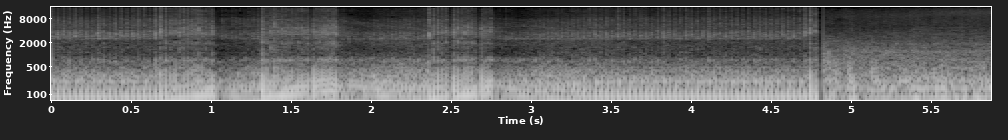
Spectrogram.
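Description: A truck engine revs up sharply.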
